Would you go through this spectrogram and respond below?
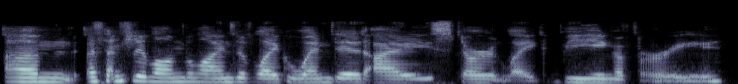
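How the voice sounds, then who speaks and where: A woman's voice: on the low side, flat delivery, moderate pace, no echo, lo-fi sound. A woman in her twenties doing a casual street interview, chatty and friendly with lots of fillers. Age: 20s. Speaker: host interviewing strangers.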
